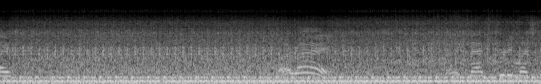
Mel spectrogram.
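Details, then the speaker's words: 2006 Ram with exhaust brake, fully warm, microphone in engine bay with oil filler cap removed: steady, even diesel clatter at idle with no puffing or pulsing from the filler; normal idle, no blow-by. "so it makes a little bit of a different sound sounds like a semi exhaust break right over there and of course I'll pull off the G too no blow"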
